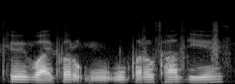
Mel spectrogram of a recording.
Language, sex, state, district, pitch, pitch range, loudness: Hindi, male, Uttar Pradesh, Shamli, 115 Hz, 110-115 Hz, -20 LUFS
